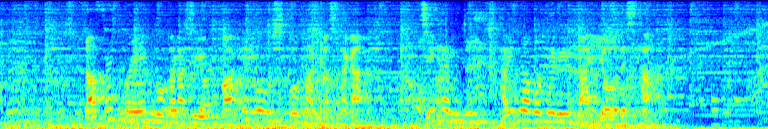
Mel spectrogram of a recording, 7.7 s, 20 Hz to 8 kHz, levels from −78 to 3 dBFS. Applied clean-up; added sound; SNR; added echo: none; Sliding door; 3 dB; reverberation time 0.8 s.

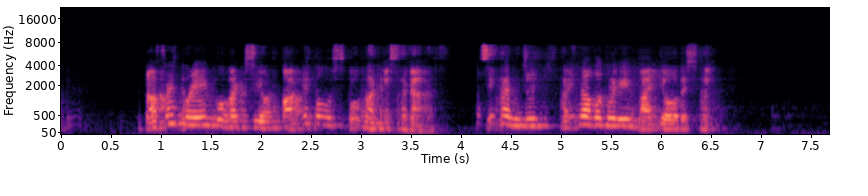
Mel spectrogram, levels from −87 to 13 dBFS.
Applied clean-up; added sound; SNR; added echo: neural mask model DeepFilterNet 3.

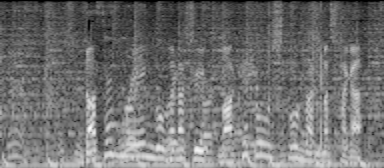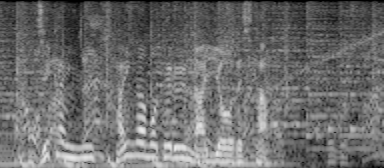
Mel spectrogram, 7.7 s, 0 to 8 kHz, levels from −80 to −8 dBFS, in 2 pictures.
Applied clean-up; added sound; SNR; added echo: none; none; none; none.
